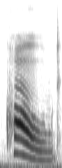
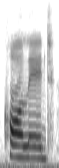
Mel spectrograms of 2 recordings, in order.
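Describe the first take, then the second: First: The ending is just a final d sound. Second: The ending is pronounced as an extra syllable. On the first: The speaker calls it right. "eu vou falar cold" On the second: The speaker calls it wrong. "Muita gente fala assim, pronunciando o E"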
